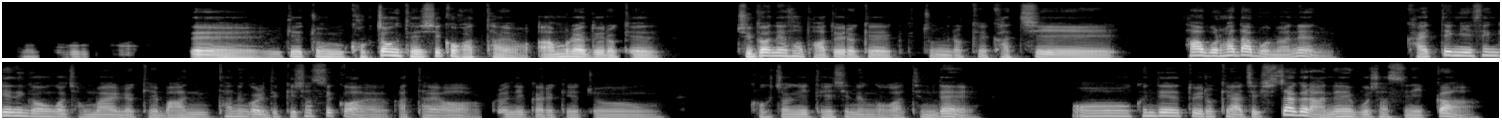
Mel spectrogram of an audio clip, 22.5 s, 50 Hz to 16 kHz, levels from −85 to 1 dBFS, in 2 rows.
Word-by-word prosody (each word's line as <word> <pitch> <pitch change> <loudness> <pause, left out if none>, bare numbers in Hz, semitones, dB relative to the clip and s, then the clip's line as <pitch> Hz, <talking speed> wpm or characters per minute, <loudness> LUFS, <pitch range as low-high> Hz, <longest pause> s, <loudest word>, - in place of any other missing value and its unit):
어 120 - -15 1.2
네 100 -4 +4
이게 125 +2 +1
좀 120 -2 +1
걱정되실 120 0 +5
것 - - +5
같아요. 100 -3 -2
아무래도 120 0 +6
이렇게 100 -2 +1 0.6
주변에서 155 0 +5
봐도 105 +2 -1
이렇게 105 -2 +1 0.2
좀 105 -2 -6
이렇게 100 0 -7
같이 105 -1 -1 0.5
사업을 175 -2 +6
하다 190 -2 +7
보면은 105 - -2 0.5
갈등이 170 +8 +2
생기는 175 -2 0
경우가 135 -4 -3
정말 110 -1 -7
이렇게 100 +1 -9
많다는 110 +8 -7
걸 115 -5 -2
느끼셨을 145 - -8
것 95 -2 -6
같아요. 90 -1 -9
그러니까 120 -3 -8
이렇게 95 0 -10
좀 100 -1 -9 0.7
걱정이 115 +3 -7
되시는 110 +2 -9
것 105 -2 -10
같은데 95 - -5 0.7
어 150 0 -4
근데 165 -1 +1
또 150 - -3
이렇게 135 -1 -4
시작을 190 - +3
안 105 +5 -3
해 135 0 0
보셨으니까 100 -7 -4
110 Hz, 280 characters per minute, -22 LUFS, 100-135 Hz, 1.2 s, 하다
